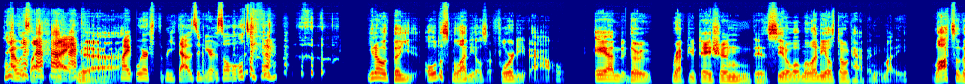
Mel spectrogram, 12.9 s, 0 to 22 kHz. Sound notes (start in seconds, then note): 2.7 laughter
